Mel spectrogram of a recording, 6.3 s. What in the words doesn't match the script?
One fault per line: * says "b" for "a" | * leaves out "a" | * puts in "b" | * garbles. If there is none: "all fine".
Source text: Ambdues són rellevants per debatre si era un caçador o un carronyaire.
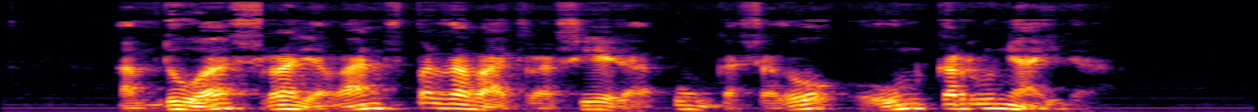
* leaves out "són"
